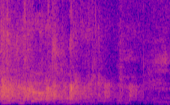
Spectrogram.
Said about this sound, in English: I think he deserves another round of applause. Him, right? Amen.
